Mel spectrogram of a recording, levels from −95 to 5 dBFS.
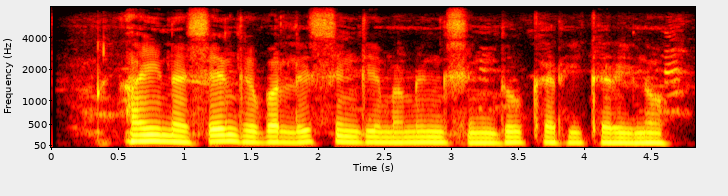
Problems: background sounds at intervals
